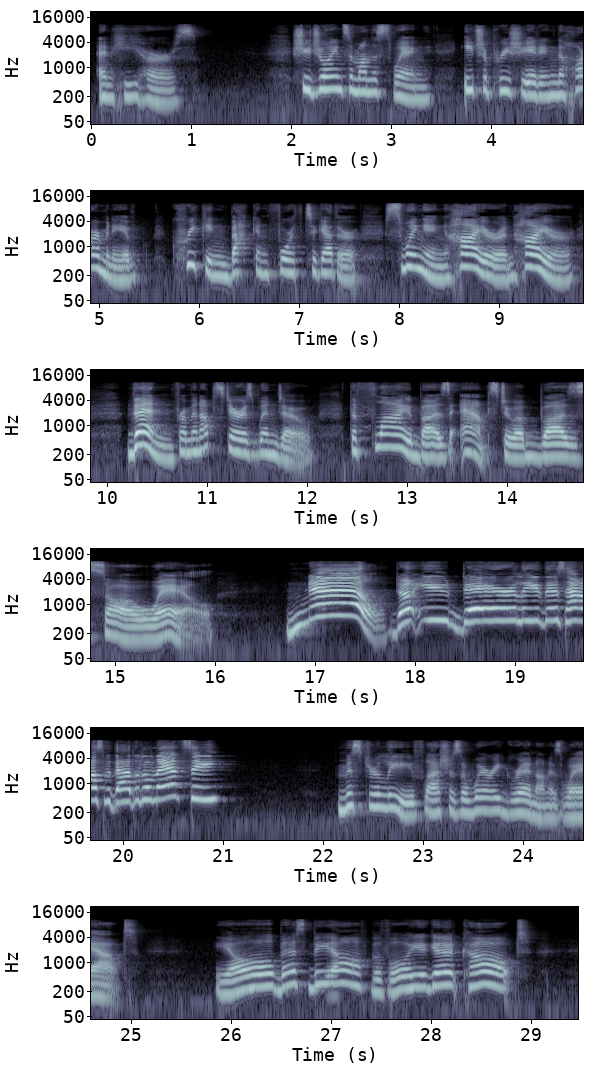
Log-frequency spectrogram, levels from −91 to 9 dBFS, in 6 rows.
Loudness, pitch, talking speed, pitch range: -16 LUFS, 235 Hz, 135 wpm, 180-300 Hz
